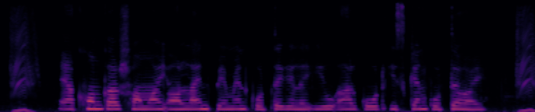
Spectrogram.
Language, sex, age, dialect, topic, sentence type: Bengali, female, 25-30, Northern/Varendri, banking, statement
